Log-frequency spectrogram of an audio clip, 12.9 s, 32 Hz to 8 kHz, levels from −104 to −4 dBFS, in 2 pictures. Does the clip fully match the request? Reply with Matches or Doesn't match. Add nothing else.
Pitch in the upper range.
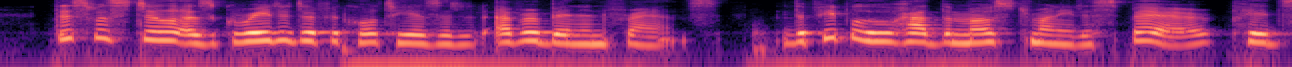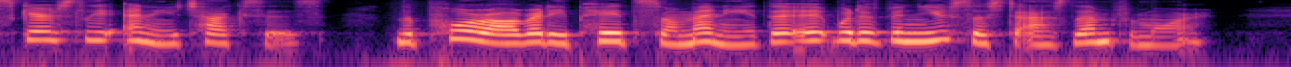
Matches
